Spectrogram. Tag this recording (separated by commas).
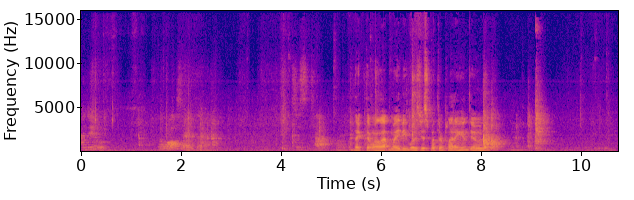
Speech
